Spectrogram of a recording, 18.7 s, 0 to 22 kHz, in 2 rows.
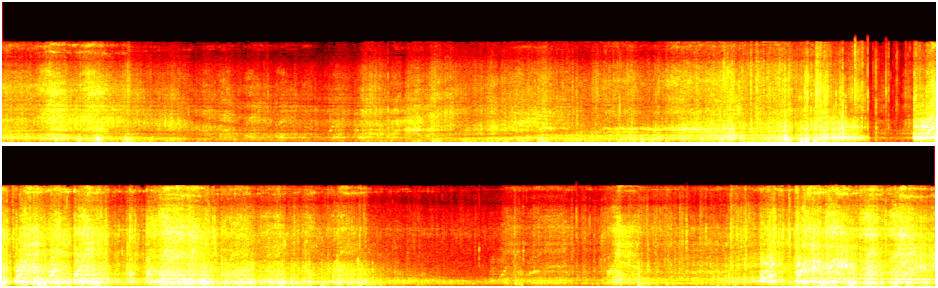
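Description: Arrma Typhon 6S electric RC buggy being driven hard over dirt and dry leaves: motor whine rising and falling with the throttle, with tires scraping and kicking up dirt. The sound drops away suddenly for a moment about halfway through, then comes back loud.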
